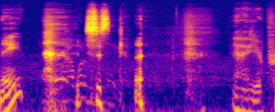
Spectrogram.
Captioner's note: chuckles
